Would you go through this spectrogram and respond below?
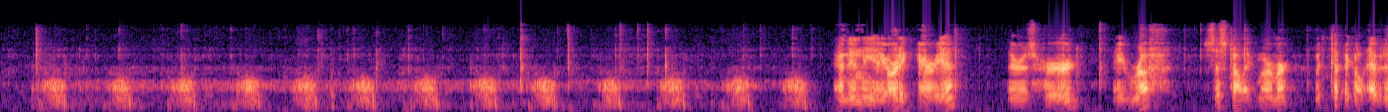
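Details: Mitral insufficiency with aortic stenosis; teaching recording contrasting murmurs, including rough systolic murmur at the apex.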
